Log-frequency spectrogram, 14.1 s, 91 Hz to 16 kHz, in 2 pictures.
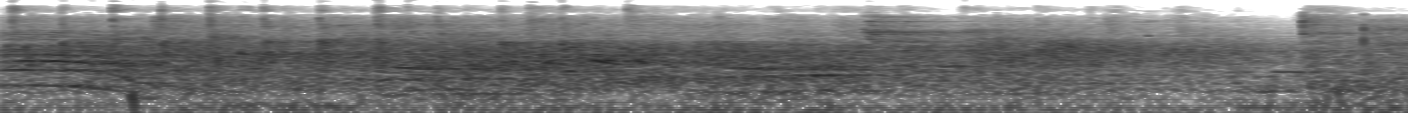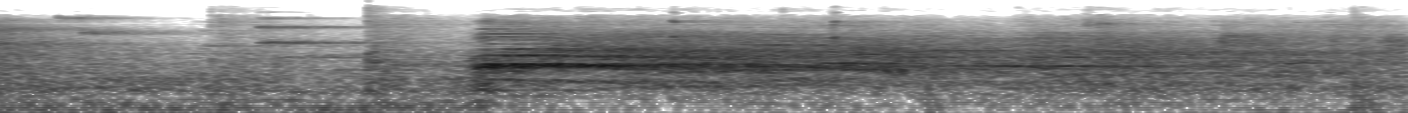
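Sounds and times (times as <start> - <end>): sneakers squeaking on court: 6.6 - 9.1.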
